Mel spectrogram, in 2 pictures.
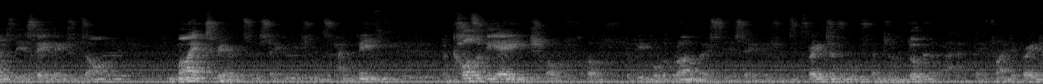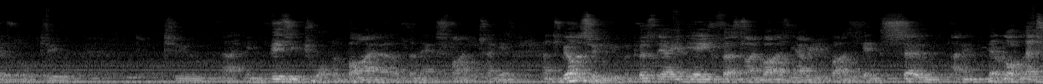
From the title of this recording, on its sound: Live From IUC EMEA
